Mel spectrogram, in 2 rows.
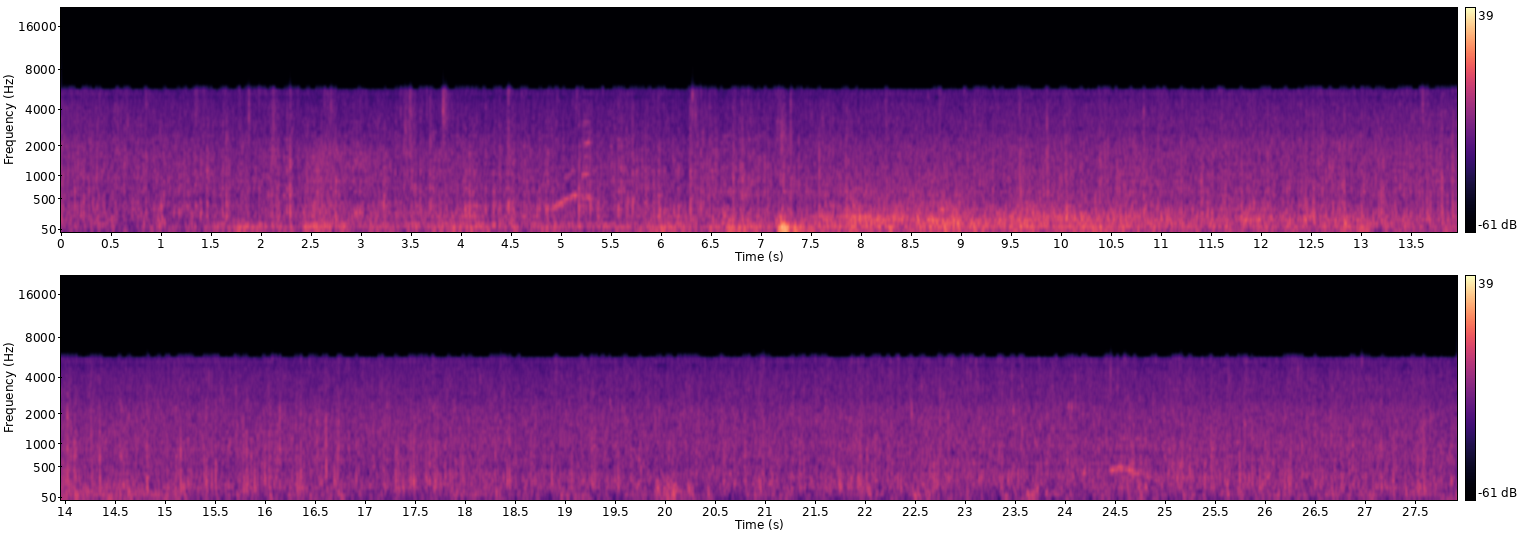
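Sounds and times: heavy rain pouring: 0.0s - 27.9s
low rumble: 1.8s - 13.0s
loud thump: 7.1s - 7.5s.

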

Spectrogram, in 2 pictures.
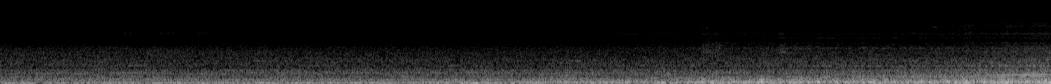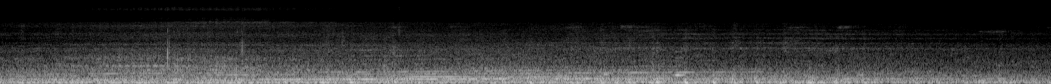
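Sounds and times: train wheels rumbling: 6.4s - 21.0s.

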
